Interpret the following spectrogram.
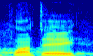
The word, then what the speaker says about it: Plante: My name is Plant. It's French. The E is silent.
